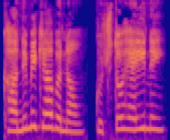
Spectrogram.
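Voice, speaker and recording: A woman's voice: high voice, moderate pace, a little mellow, pitched above the performer's own voice, lightly acted. A woman voicing an anxious, caring young daughter in a dramatized moral story, earnest in manner. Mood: concerned.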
